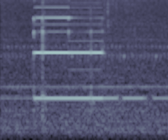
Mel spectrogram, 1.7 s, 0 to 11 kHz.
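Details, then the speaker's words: Standard Radio C-55D transceiver being fixed for no receive/no audio: a clean steady tone over quiet hiss, with 0.74 V at the output, showing the audio amplifier is fully functional. "yeah 0.74 of a void and that is telling us that our audio amplifier is fully functional here in our radio"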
